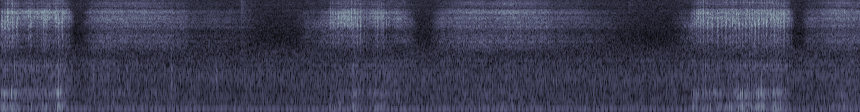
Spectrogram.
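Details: Loud, rattling snoring with snorting breaths over a steady low background hum, from a sleeping pit bull; a loud snorer.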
